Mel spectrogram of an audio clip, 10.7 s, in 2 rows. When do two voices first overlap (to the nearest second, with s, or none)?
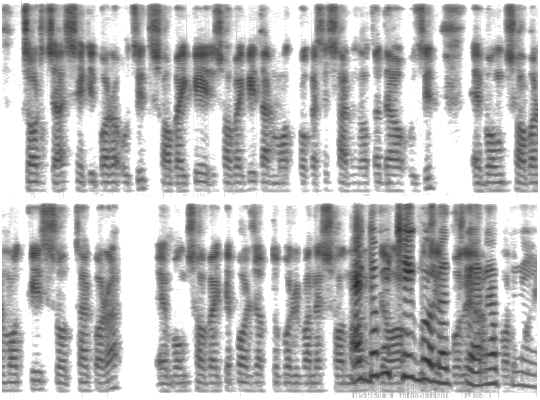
9 s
